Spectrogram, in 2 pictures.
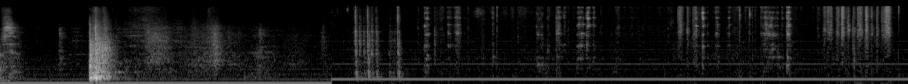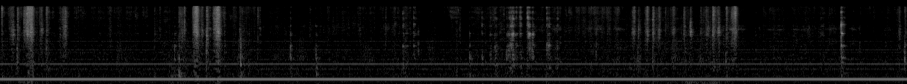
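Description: Small scattered clinks and taps of an applicator against a glass jar and a wooden sledgehammer handle as boiled linseed oil is brushed on, over a steady hum.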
